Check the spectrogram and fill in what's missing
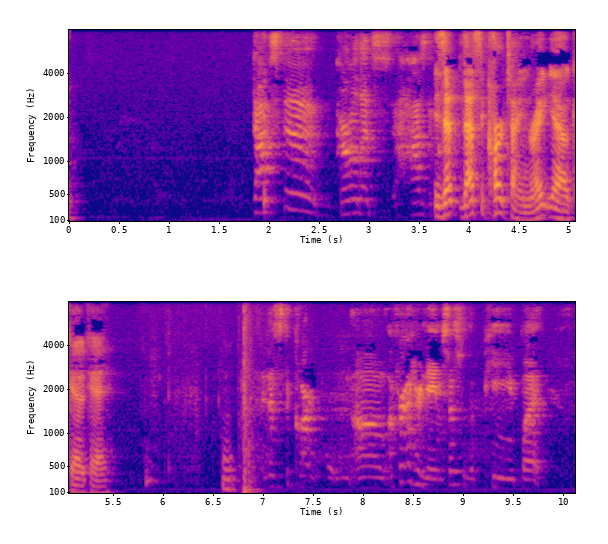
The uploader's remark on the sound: Apologies for the audio quality on this EP once I get the proper tools we making these EPs Studio Style!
